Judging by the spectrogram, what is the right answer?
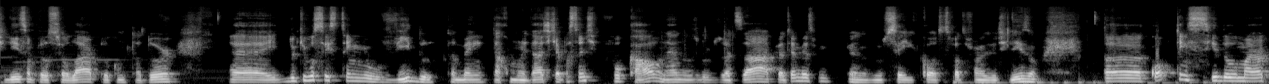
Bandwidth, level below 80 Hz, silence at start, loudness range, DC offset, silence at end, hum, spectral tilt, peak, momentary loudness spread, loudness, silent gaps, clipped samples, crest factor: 16 kHz; -48 dBFS; 0 s; 1 LU; under 0.1%; 0 s; none; -5 dB/octave; -2 dBFS; 8 LU; -17 LUFS; none; under 0.1%; 16 dB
